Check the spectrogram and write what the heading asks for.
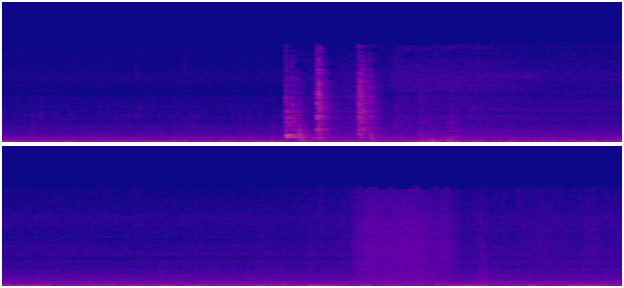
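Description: Gas stove igniter clicking three times in quick succession as the burner under a clay pot is lit, with a soft clatter just after. A steady low hum runs underneath, and there is a short hiss near the end.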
